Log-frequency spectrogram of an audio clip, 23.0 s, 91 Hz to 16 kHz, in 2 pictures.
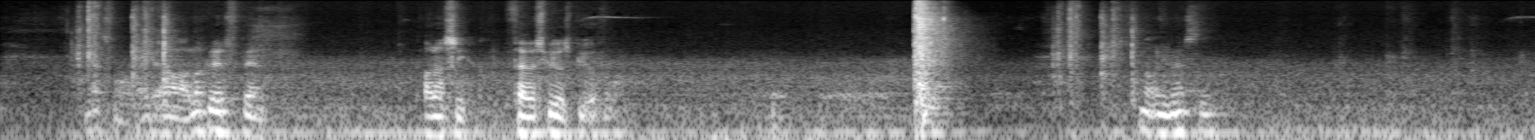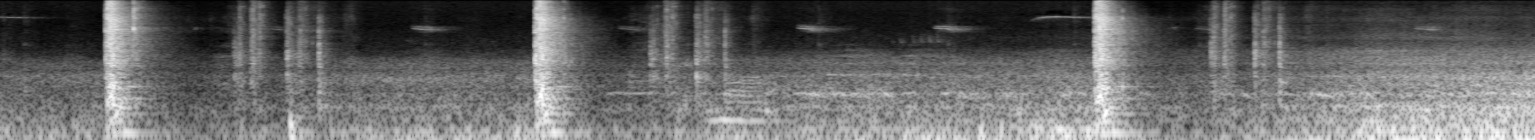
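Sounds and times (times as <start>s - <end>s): air rifle shots: 6.8s - 8.5s, 12.3s - 14.0s, 15.5s - 16.9s, 19.7s - 21.2s.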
